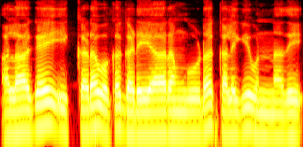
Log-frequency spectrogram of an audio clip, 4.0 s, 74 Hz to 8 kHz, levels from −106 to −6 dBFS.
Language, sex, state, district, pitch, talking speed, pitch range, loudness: Telugu, male, Andhra Pradesh, Sri Satya Sai, 115 Hz, 105 wpm, 110-125 Hz, -15 LUFS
